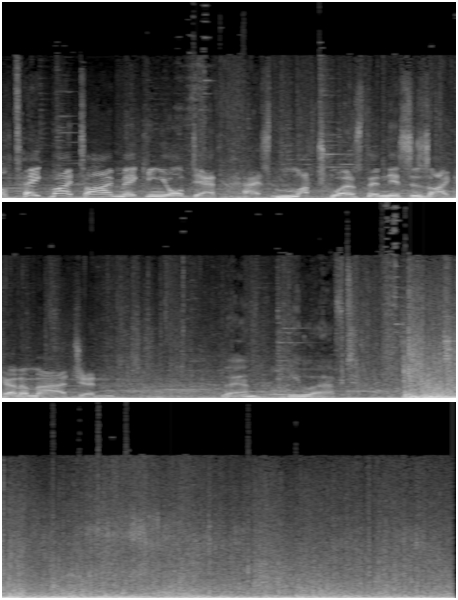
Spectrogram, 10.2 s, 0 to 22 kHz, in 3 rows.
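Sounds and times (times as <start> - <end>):
speech: 0.0 - 6.2
loud explosion with deep booming rumble: 6.4 - 10.1.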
